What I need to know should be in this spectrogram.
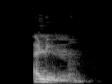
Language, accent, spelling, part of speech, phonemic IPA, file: French, France, allume, verb, /a.lym/, LL-Q150 (fra)-allume.wav
- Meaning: inflection of allumer: 1. first/third-person singular present indicative/subjunctive 2. second-person singular imperative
